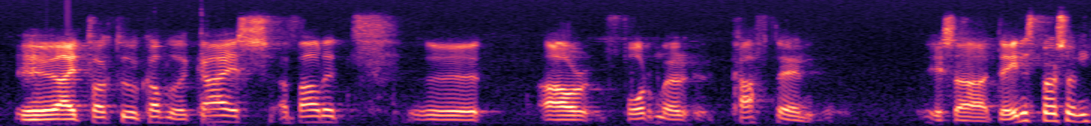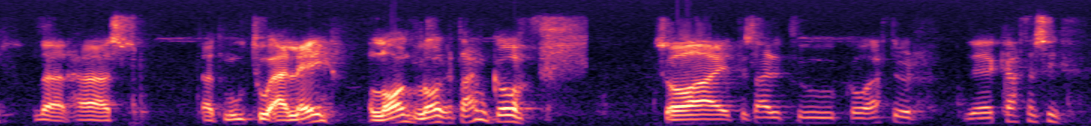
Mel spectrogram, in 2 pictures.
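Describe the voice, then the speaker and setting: A man speaks at a moderate pace with a medium pitch and lively intonation, leaving long, frequent pauses. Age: 20s. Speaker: wargaming team captain. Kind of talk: interview. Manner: halting.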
